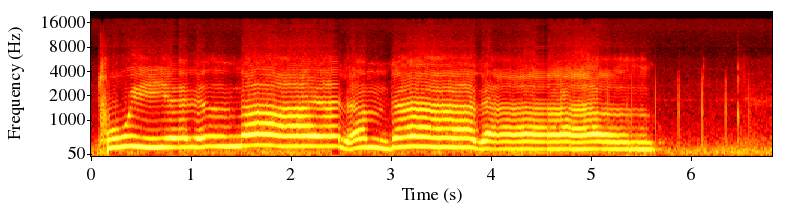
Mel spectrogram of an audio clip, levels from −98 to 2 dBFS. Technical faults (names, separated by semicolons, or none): burst of packet loss; train of clicks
